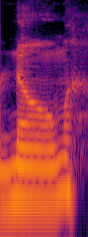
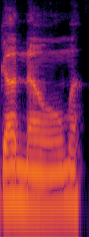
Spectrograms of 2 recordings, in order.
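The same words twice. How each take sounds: First: The word starts with a silent G. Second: The word starts with a hard G sound.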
